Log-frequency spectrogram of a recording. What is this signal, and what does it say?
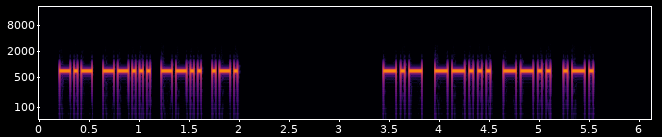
Morse code, heard as a keyed tone, about 35 wpm, 700 Hz. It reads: K7ZR K7ZR
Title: Speed Racing - USA 1x2 Call Signs 28wpm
